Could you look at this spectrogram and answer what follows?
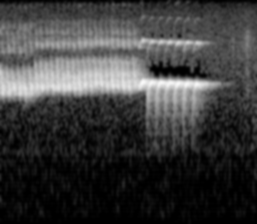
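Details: Canary singing a high, rapid buzzy trill of quick pulses, which shifts into a steadier, clearer pulsed whistle at a slightly lower pitch before stopping abruptly after about two seconds.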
